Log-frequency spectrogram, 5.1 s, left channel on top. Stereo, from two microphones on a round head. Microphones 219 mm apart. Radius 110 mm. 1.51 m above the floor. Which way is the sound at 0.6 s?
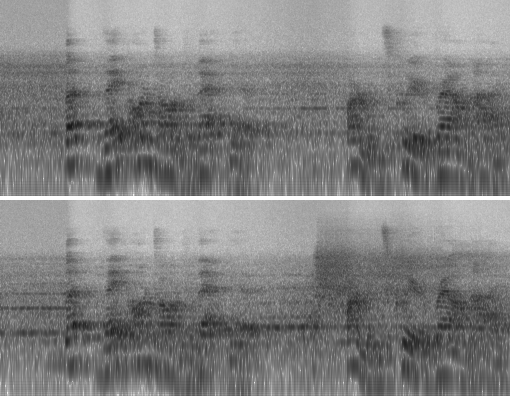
10° right (ahead or behind).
